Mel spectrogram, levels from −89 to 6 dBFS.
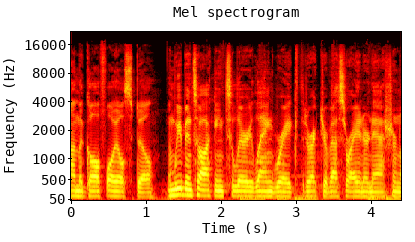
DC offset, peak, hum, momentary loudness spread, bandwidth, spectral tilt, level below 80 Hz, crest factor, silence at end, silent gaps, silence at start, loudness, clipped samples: under 0.1%; 0 dBFS; none; 5 LU; 17 kHz; -4.5 dB/octave; -36 dBFS; 14 dB; 0 s; none; 0 s; -15 LUFS; under 0.1%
